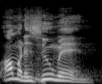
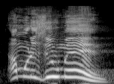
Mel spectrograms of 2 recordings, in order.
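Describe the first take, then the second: First: Said in the usual way. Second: Preacher's rising shout; sudden loud high repeat. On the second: Acted.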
